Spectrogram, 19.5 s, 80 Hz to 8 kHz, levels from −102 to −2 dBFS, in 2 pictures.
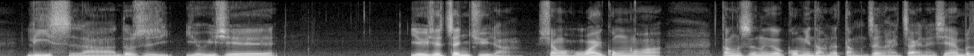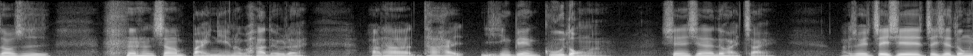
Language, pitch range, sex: Chinese, 80-105 Hz, male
